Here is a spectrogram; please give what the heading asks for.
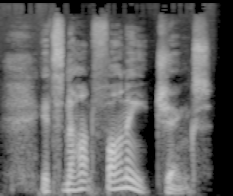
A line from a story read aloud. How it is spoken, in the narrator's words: Luck said sharply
